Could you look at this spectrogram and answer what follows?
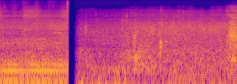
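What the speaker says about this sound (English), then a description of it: "this boat right now is going to ruin all of the water being slightly calm" A boat passing on the river in London: steady rumbling engine and wash noise with wind buffeting the microphone, a brief dropout, then continued rushing water and wind.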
